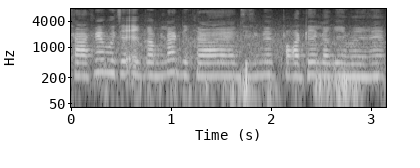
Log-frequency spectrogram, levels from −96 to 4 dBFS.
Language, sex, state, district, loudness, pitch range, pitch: Hindi, female, Chandigarh, Chandigarh, -18 LUFS, 220-230 Hz, 220 Hz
